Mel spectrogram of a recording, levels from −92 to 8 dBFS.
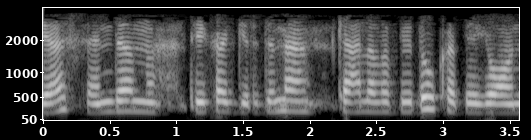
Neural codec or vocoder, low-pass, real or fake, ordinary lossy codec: none; 3.6 kHz; real; MP3, 24 kbps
